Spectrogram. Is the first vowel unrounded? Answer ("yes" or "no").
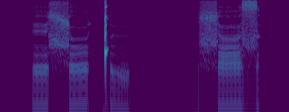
yes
